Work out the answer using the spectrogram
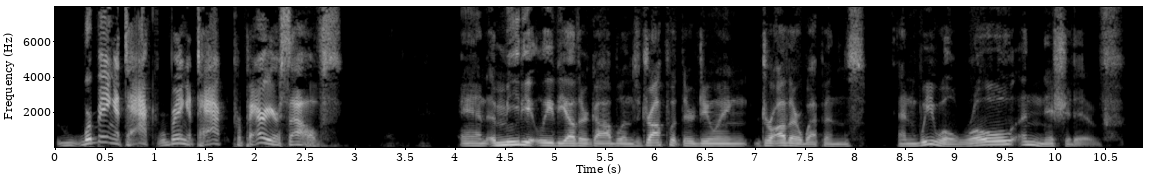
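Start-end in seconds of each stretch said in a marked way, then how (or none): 0.1-2.9 high, shrieked, alarmed goblin voice. A goblin, just hit in the chest, jumps up and alerts the other goblins, shrieking out. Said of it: "he shrieks out in Goblin".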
